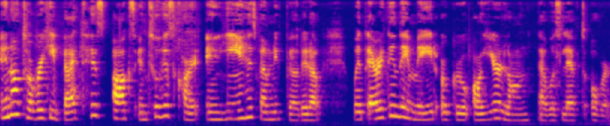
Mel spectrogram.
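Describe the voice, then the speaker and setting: The speech moves at a fairly quick pace with lively intonation. The background is quiet. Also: woman. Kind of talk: read-aloud storytelling. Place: home room. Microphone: phone near.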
